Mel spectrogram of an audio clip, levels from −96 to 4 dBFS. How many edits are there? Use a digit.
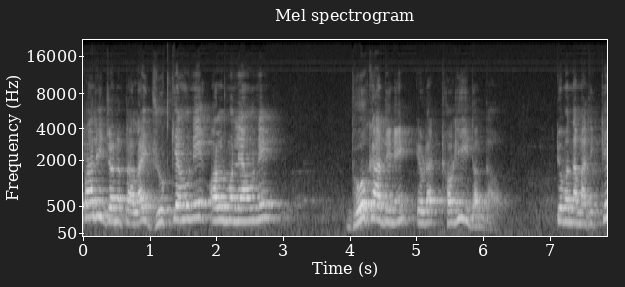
0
